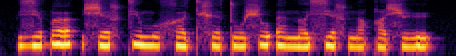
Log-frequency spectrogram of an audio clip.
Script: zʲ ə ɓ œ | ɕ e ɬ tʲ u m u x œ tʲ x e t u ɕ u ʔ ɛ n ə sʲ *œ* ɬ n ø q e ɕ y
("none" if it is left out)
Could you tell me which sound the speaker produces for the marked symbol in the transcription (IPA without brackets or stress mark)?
ɛ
